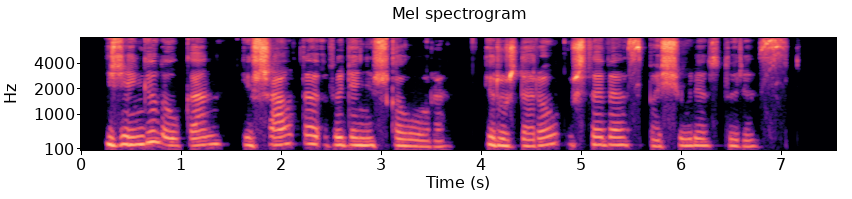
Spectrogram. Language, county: Lithuanian, Vilnius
